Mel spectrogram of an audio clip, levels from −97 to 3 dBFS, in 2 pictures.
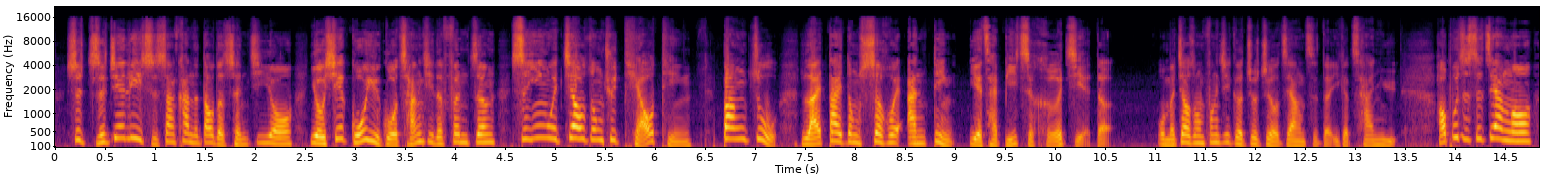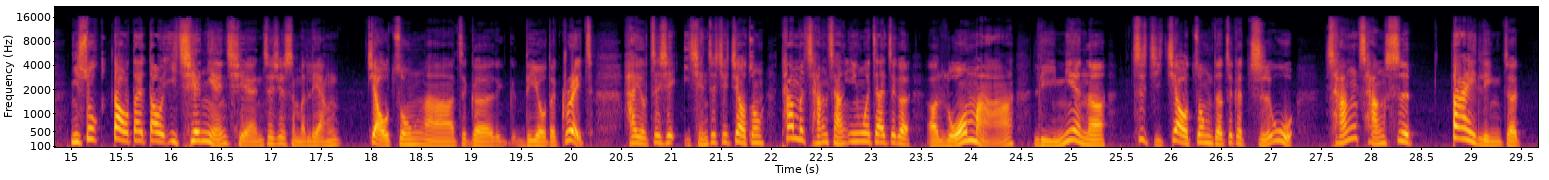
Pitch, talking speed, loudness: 180 Hz, 285 characters per minute, -18 LUFS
